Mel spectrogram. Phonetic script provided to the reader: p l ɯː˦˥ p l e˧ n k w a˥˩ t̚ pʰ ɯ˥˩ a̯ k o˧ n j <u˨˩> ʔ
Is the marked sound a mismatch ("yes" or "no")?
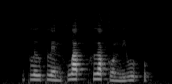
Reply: yes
